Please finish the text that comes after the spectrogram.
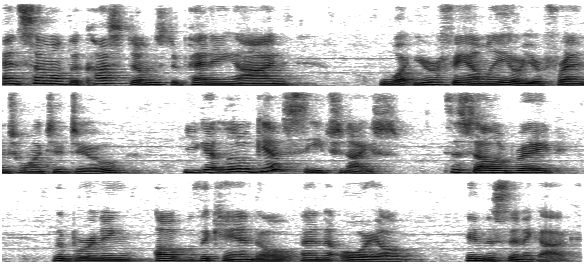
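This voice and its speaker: A woman's voice: fairly low pitch, measured pace, a little mellow. A woman reading and explaining a storybook to children in a simple, encouraging, teacherly manner. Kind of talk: read-aloud with explanatory asides to children.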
